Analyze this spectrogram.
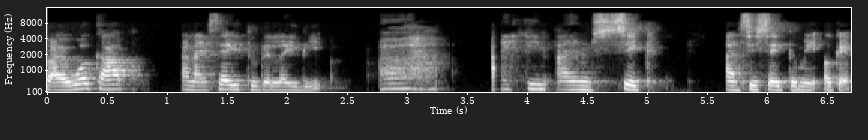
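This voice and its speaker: Speaking in a Spanish accent, a woman uses a fairly low pitch with ordinary pitch variation at a moderate pace. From northern Spain. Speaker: golf course superintendent. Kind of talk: podcast interview. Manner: halting, many fillers and repetitions.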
